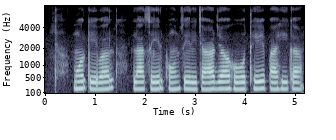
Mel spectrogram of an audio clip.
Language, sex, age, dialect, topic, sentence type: Chhattisgarhi, female, 25-30, Eastern, banking, question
